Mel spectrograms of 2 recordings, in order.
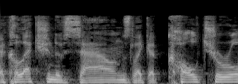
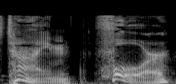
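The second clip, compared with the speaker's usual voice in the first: dramatic slow; 10 semitones lower, much slower than usual. Acted. Countdown to show start.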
